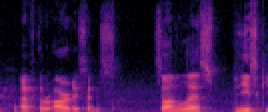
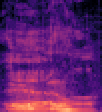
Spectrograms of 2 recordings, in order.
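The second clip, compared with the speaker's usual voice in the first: very high, loud cartoon baddie shrieks; hammed-up villain threat turning to screams; Spyro enemy; 14 dB louder than usual. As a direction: shriek like a burning game enemy. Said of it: "I would make a great Spyro enemy".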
